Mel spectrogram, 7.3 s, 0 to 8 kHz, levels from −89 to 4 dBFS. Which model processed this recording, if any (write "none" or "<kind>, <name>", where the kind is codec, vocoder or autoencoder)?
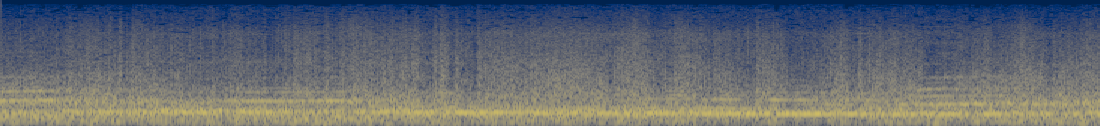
none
